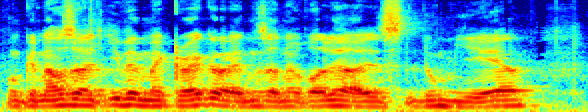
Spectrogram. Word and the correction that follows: Lumière: oder wie man das ausspricht. – Lumière. genau so spricht man es aus, da hört ihr es.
